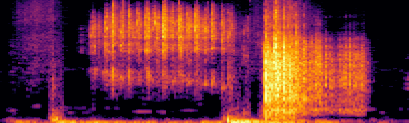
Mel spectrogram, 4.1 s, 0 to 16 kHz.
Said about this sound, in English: Go ahead and give me a resources roll. Be 5 dice since you've got the -1.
